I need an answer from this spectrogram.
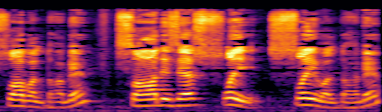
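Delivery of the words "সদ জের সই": "সদ জের সই" very slow, thick s; heavy Arabic sad. Shown as a demonstration. Teacher showing learners heavy sad, thick "সই". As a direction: stretch "সদ", darken the s of "সই". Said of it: "সদ মোটা করতে হবে".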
